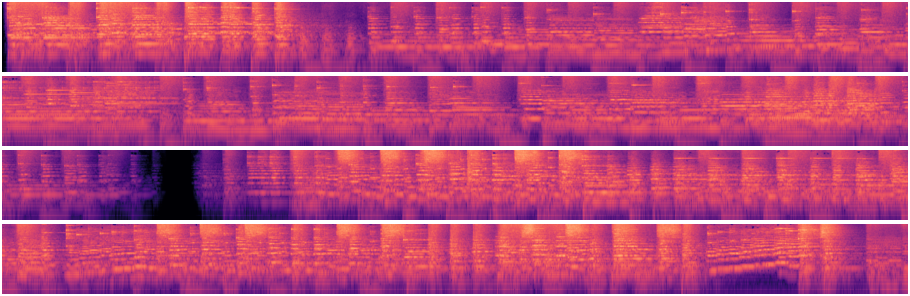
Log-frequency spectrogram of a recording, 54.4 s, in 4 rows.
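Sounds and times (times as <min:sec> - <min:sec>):
Chinese rag tune: 0:00.0 - 0:28.9, 0:30.2 - 0:54.3.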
